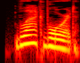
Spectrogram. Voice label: "Blackboard", English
